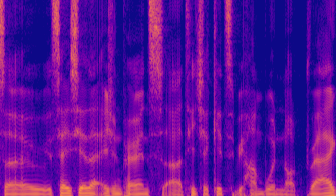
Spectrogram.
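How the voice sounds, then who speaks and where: A man with a very deep, low pitch and an Australian accent, at a fairly quick pace with monotone, flat intonation, in a dry, close sound with no echo. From Sydney, Australia. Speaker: podcast guest. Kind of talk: casual chat.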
